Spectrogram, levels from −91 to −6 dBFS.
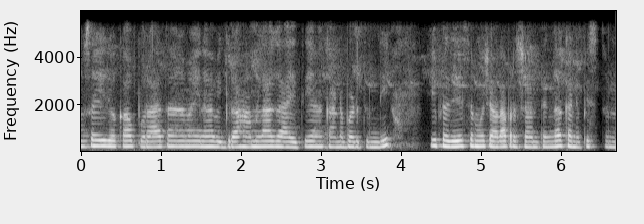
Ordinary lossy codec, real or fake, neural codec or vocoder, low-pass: none; real; none; 5.4 kHz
